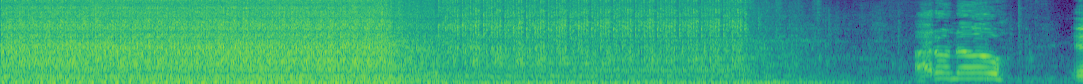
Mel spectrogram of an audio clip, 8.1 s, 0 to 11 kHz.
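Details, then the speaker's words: International T444E diesel after roadside repair running without the #4 piston, first start after injectors removed; loud clatter with uneven lumpy beat under a light rev, then settling, running a cylinder short, not shaking badly. "it's really not shaking that bad it's definitely something that can be put up with"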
